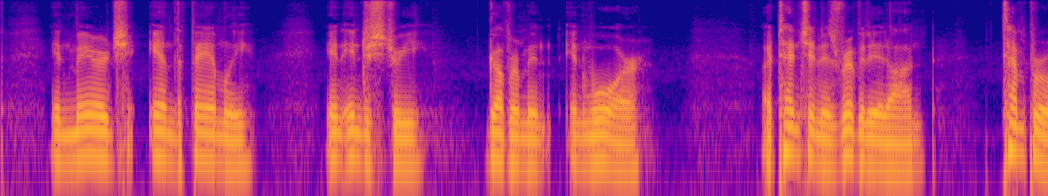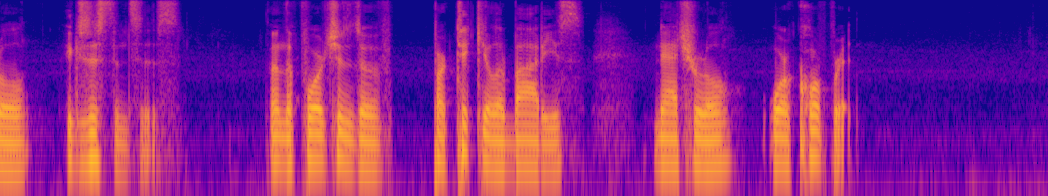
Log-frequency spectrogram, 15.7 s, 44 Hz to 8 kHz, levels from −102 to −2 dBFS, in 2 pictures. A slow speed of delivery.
Yes: slow, 95 wpm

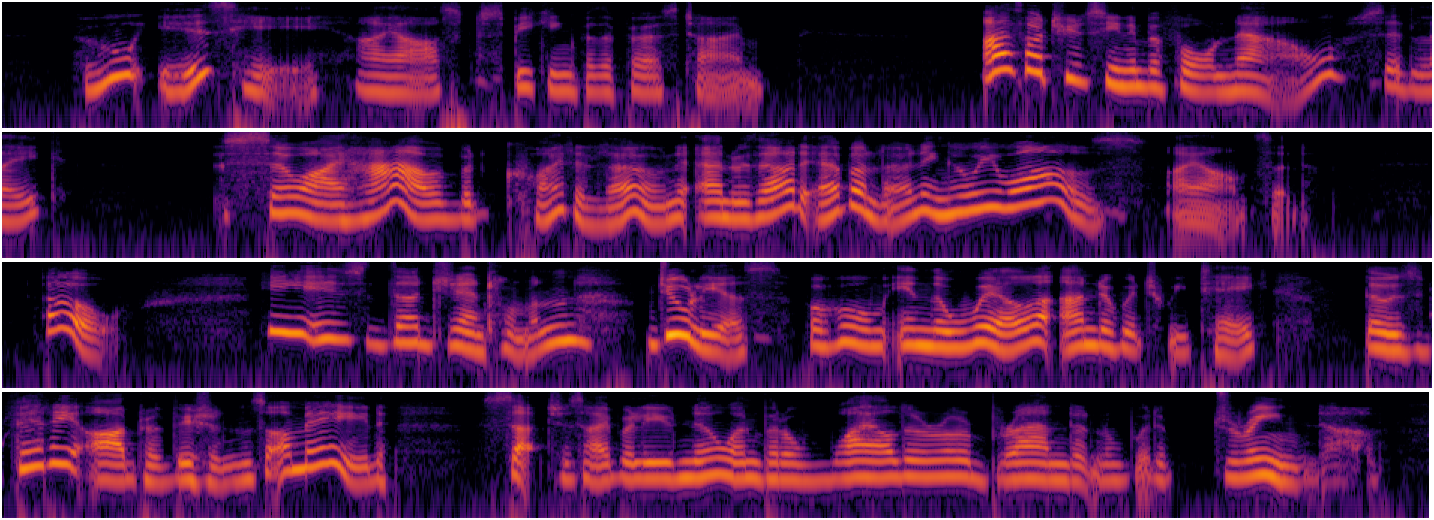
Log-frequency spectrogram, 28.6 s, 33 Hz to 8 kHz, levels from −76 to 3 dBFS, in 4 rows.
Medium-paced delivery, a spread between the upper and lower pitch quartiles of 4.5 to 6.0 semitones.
Yes: average, 150 wpm; wide, 5.4 semitones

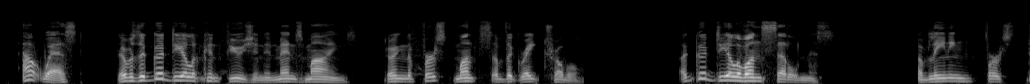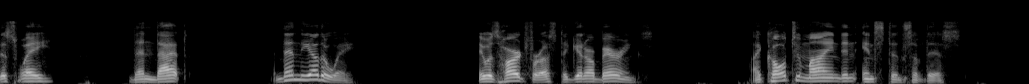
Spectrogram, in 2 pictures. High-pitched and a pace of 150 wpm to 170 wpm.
No: low, 135 Hz; average, 155 wpm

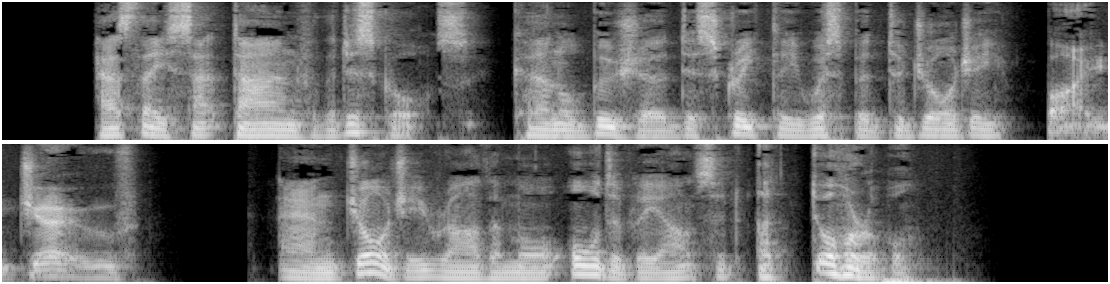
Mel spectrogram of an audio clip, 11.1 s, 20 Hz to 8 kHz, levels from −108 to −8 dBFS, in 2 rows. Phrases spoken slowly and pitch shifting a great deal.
No: slow, 120 wpm; average, 2.8 semitones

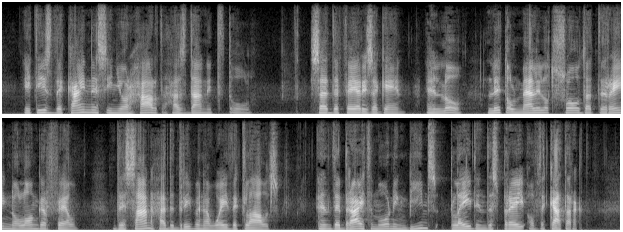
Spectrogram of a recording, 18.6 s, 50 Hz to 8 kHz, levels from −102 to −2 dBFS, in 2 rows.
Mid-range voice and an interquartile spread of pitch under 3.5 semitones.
Yes: medium, 145 Hz; narrow, 2.5 semitones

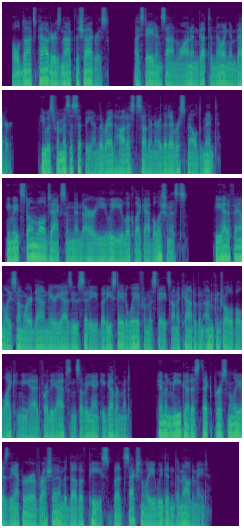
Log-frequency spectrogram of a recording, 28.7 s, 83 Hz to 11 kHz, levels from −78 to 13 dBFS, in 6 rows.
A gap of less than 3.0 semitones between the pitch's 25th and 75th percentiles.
Yes: narrow, 2.6 semitones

